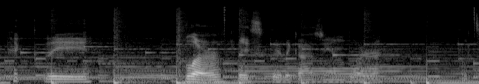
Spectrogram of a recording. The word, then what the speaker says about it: Gaussian: It has you pick the blur, basically the Gaussian blur. That's how you pronounce that.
